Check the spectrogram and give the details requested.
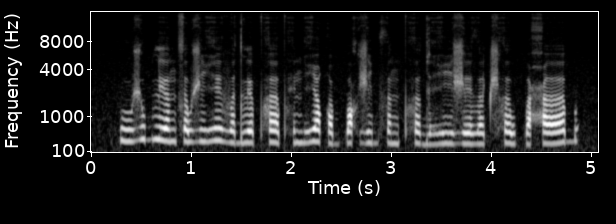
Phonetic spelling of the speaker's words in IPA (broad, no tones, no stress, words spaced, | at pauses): puʒub lʲɜŋsəw ʒiɦɪvɜd lʲɒpʰɜpʰɪŋ ɦiqʷɑb pɒxʒibθəŋ pʰəɡɪ ɦi ʒɪ ðət͡ʃʰəwpə ħɜb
